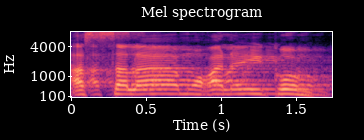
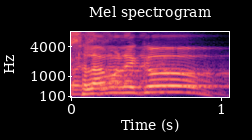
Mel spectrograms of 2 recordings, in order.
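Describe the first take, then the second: First: The greeting is said in full, nothing dropped. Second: The opening syllable of the greeting is dropped. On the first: The speaker calls it right. "সালামটা দিবেন সুন্দর করে" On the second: The speaker calls it wrong. "এখনো বিশুদ্ধ সালামটাও শিখে নাই"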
